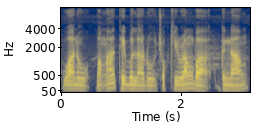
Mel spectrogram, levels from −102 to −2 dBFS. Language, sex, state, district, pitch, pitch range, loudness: Garo, male, Meghalaya, South Garo Hills, 100 Hz, 95-105 Hz, -19 LUFS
